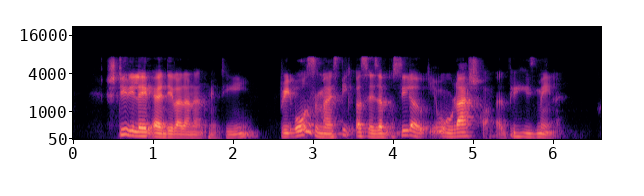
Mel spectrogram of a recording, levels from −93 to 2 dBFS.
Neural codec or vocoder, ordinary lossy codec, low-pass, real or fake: codec, 24 kHz, 0.9 kbps, WavTokenizer, small release; none; 7.2 kHz; fake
